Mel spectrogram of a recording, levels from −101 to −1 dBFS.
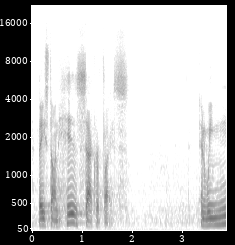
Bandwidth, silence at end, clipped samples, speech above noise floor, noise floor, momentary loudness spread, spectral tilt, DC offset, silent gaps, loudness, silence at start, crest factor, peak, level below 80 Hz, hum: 15 kHz; 0 s; under 0.1%; 35 dB; -88 dBFS; 12 LU; -5 dB/octave; under 0.1%; none; -54 LUFS; 0.15 s; 20 dB; -34 dBFS; under -90 dBFS; none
